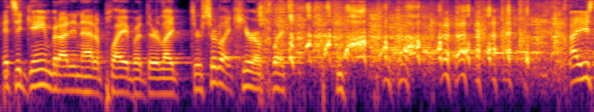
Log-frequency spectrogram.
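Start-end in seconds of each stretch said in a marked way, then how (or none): 3.6-7.1 a long airy laugh, almost silent; breathy laugh. Real, not acted. Laughing at himself over the old hobby. Laughing at his own story.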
